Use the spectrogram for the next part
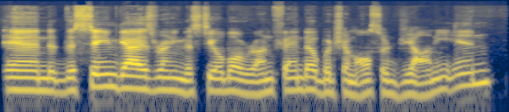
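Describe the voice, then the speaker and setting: A man's voice: mid-range voice, a little fast, dry recording, studio quality. A man talking casually on a group podcast in an informal, chatty, emphatic way. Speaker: podcast member, amateur voice actor.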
